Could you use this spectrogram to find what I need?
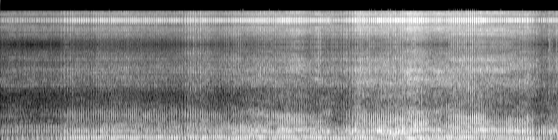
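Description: Mountain bike tyres roll and rattle over a dirt trail.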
